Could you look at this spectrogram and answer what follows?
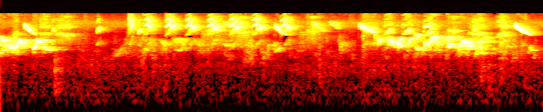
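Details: Dense, lively chirping and warbling from a red-whiskered bulbul readied for competition, known for an aggressive fighting style; phrases come in loud bursts with brief pauses between them.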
